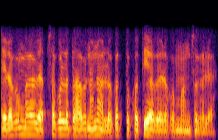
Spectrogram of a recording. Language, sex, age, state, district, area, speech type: Bengali, male, 18-30, West Bengal, North 24 Parganas, urban, conversation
